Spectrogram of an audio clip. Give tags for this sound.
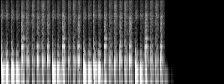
break
jungle
breakbeat
beat
drums

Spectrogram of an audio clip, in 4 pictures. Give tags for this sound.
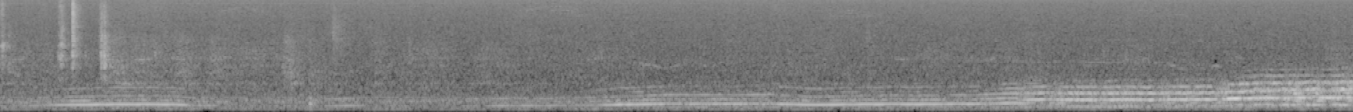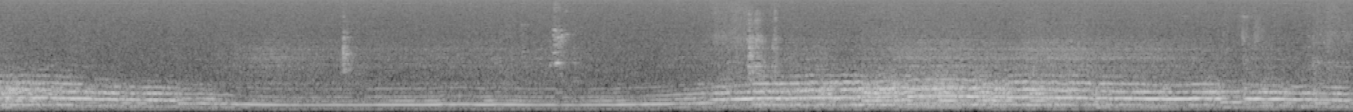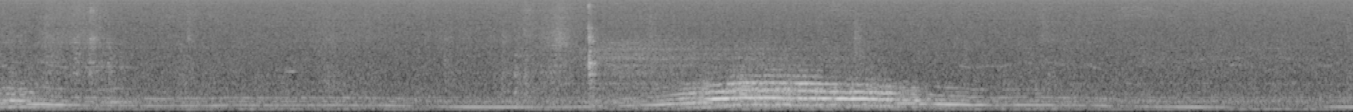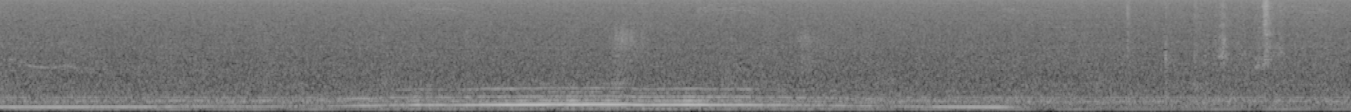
horror
night
recording
spooky
tube
wind

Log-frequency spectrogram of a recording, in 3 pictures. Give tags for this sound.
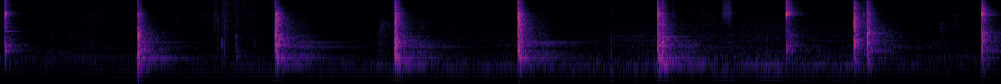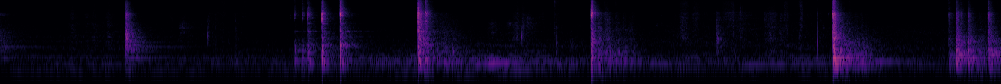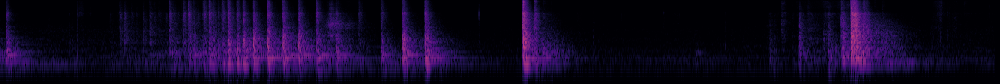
hit
trash
trash-can
foley
tap
metal

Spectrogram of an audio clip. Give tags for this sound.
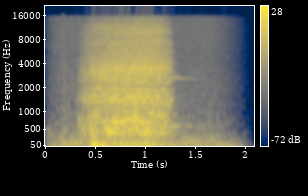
chair
marble
Mooved

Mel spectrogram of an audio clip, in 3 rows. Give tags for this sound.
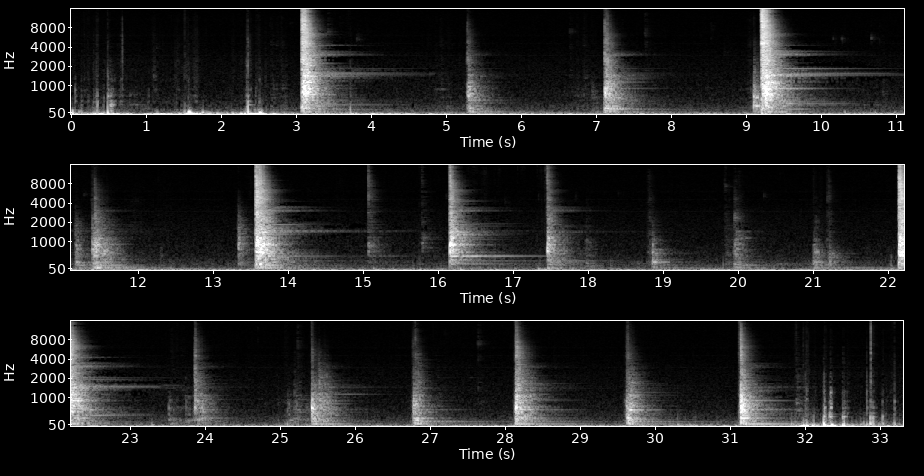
bang
boing
clang
cling
h2
hit
hit-sound
metal
radiator
zoom
zoom-h2

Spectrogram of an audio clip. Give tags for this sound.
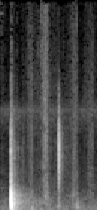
Rock
Thrown-Rock
Hit

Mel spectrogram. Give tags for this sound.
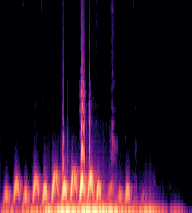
percs
SFX
board
pad
effect
hit

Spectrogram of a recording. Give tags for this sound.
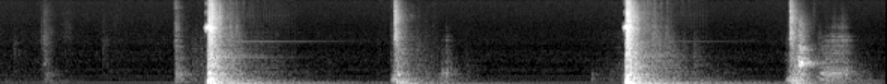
beat
bong
door
dryer
machine
slam
steel
thump
washer
washing

